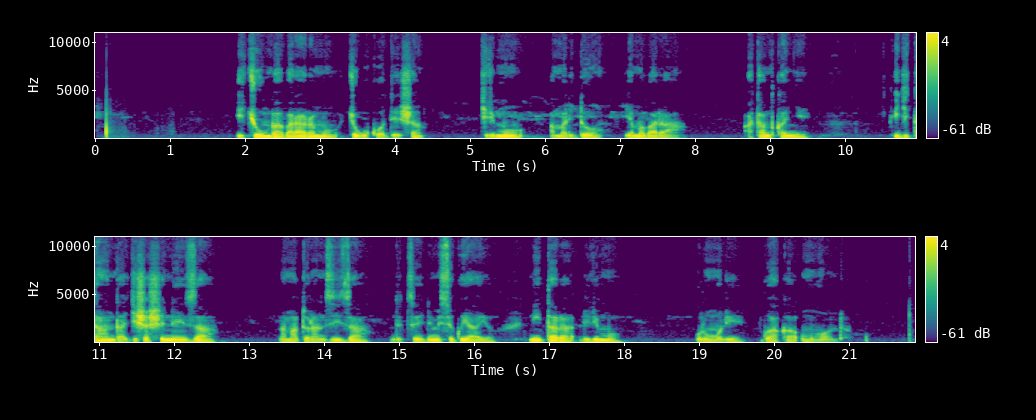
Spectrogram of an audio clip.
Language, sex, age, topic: Kinyarwanda, male, 25-35, finance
